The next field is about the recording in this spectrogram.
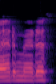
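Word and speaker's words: Yermarus: क्या नाम है एरम इसमें वाई साइलेंट होता है तो इसको एर मेरस पड़ा जाता है ये थर्मल पावर प्लांट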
